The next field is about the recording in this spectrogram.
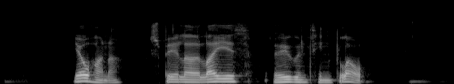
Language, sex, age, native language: Icelandic, male, 20-29, Icelandic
